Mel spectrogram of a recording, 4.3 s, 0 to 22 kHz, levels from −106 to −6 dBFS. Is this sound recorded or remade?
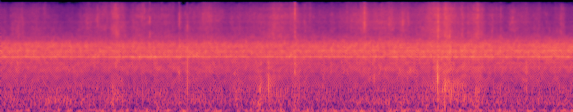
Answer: remade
